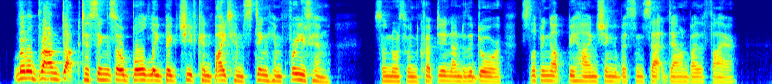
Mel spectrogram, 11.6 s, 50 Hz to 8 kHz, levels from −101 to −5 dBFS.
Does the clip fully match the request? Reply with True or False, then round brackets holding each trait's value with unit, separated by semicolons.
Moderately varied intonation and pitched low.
True (3.1 semitones; 130 Hz)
